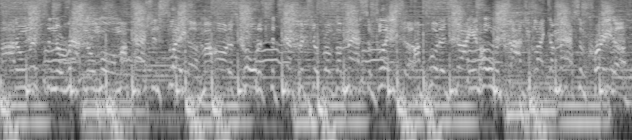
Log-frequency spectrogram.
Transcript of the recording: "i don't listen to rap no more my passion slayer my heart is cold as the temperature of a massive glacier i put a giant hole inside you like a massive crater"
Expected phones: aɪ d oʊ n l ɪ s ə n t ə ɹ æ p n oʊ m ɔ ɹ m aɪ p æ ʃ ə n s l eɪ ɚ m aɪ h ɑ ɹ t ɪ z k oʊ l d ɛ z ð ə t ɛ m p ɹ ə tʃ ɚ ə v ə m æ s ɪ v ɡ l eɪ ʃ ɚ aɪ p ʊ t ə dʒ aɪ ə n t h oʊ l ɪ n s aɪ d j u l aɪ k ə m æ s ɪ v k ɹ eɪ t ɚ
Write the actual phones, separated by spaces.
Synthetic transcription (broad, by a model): aɪ d oʊ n l ɪ s ə n t ə ɹ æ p n oʊ m ɔ ɹ m aɪ p æ ʃ ə n s l eɪ ɚ m aɪ h ɑ ɹ t ɪ z k oʊ l d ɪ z ð ə t ɛ m p ɹ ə tʃ ɚ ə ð ə m æ s ɪ v ɡ l eɪ ʃ ɚ aɪ p ʊ t ə dʒ aɪ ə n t h oʊ l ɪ s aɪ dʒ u l aɪ k ə m æ s ɪ v k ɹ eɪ t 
